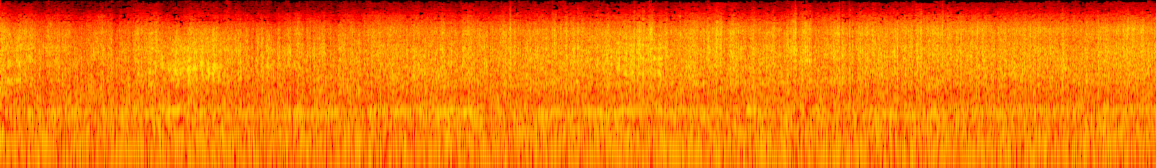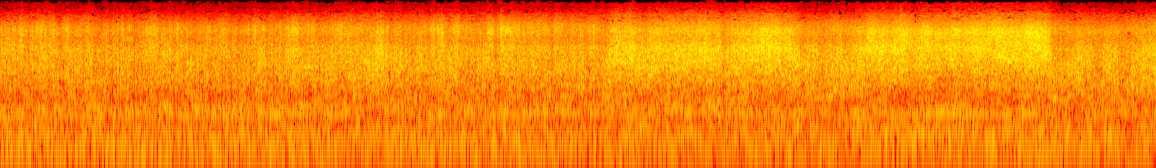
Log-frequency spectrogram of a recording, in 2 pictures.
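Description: Motorcycle engine at steady cruising revs, heard from the rider's own bike, under heavy wind rush on the microphone. The engine note sags slightly in pitch over the first several seconds, then holds steady.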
